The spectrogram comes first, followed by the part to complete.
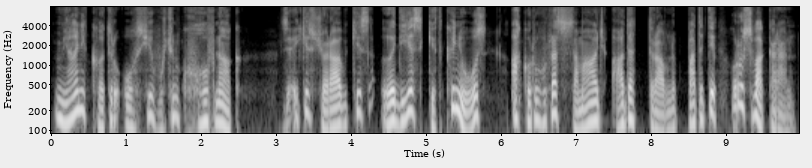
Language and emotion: Kashmiri, disgusted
